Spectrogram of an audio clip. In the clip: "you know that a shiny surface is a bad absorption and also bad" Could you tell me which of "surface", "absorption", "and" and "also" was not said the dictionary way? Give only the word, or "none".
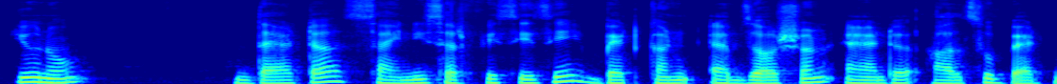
absorption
